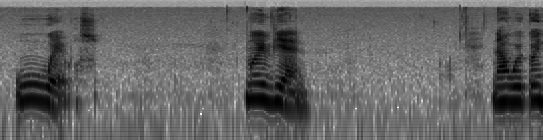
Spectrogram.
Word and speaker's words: huevos: pasta finally numero dose the h is silent huevos but you have to pronounce all the vowels in between huevos muy bien now we're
